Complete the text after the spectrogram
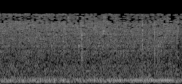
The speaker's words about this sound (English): And let's see how the stuff in the pan's going. Sizzling away nicely. We've got some nice colour happening on one side, so we're going to turn our bacon over.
